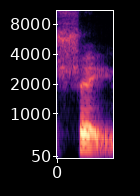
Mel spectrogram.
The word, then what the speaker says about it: Shea: for the mispronunciation um my first name is shea which is spelled s-h-e-a um and it's normally written after the gaelic sean which is s-e-a-n but most people would pronounce shay written that s-e-a as c because the h is not immediately obvious like shawn s-e-a-n so i do get it i get a lot of shia now that i write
